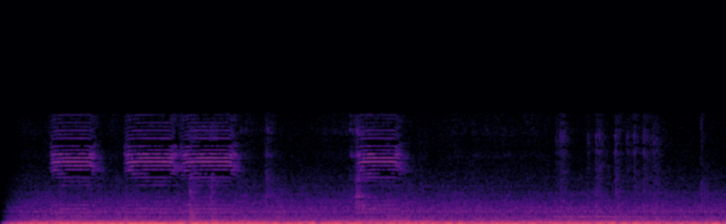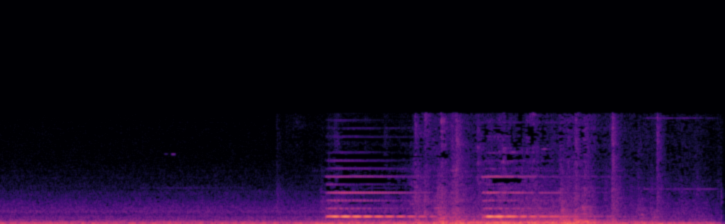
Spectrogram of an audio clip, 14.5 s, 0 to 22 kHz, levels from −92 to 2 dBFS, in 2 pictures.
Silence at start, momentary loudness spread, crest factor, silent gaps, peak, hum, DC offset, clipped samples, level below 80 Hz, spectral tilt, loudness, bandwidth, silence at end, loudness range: 0.05 s; 17 LU; 20 dB; none; -14 dBFS; none; under 0.1%; under 0.1%; -44 dBFS; -6 dB/octave; -35 LUFS; 11.5 kHz; 0 s; 13 LU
